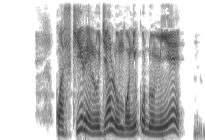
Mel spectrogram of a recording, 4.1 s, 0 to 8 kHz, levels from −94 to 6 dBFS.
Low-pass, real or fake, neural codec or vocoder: 7.2 kHz; real; none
